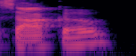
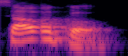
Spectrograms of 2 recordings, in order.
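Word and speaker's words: Saoko: the Sako which is am I saying it correctly is it Sako it's Sao Sao Sao Soo yeah it's you know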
